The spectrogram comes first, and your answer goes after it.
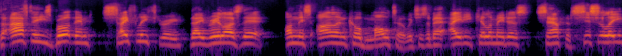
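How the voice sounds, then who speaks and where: In an Australian accent, a man talks with an animated tone at a high pitch and a moderate pace, with ordinary pitch variation and hardly any pauses. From Australia (Victoria). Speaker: visiting preacher. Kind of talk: sermon. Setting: church. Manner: animated, conversational.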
